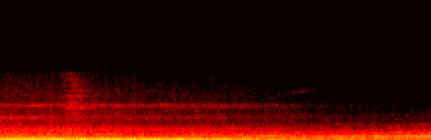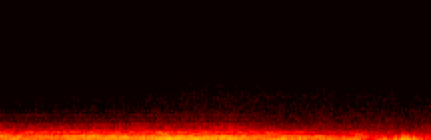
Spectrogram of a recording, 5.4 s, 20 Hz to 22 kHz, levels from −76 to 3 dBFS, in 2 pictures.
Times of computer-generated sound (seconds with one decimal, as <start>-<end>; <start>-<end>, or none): none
